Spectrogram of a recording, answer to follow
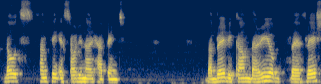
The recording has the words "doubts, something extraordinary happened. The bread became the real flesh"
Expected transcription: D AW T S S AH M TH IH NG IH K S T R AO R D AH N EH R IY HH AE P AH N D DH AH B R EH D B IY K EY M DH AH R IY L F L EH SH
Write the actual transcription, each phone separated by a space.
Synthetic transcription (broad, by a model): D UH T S S AH M TH IH NG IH K S T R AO R D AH N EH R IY HH AE P AH N D DH AH B R EH D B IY K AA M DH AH R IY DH F L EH SH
